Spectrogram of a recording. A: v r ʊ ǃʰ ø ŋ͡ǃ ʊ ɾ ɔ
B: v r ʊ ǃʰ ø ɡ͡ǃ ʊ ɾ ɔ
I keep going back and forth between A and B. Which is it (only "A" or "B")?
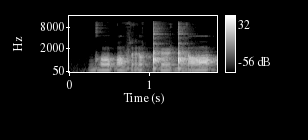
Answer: B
